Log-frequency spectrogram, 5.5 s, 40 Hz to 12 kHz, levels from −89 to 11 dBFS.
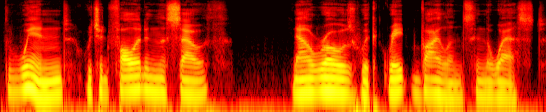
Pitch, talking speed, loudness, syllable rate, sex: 105 Hz, 175 wpm, -18 LUFS, 4.1 syllables/s, male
